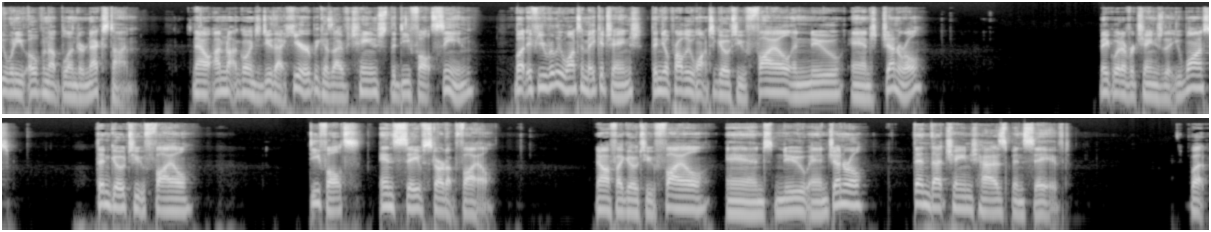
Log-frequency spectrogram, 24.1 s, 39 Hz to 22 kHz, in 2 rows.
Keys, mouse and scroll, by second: 11.5 click, 13.3 click, 18.4 click, 22.4 click.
